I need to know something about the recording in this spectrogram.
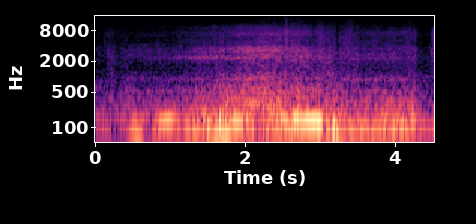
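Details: £150 Ford Mondeo diesel, about 406,000 miles, driven while still warming up: deep, even drone swelling smoothly under light acceleration with no knocks or misfires; healthy engine.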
